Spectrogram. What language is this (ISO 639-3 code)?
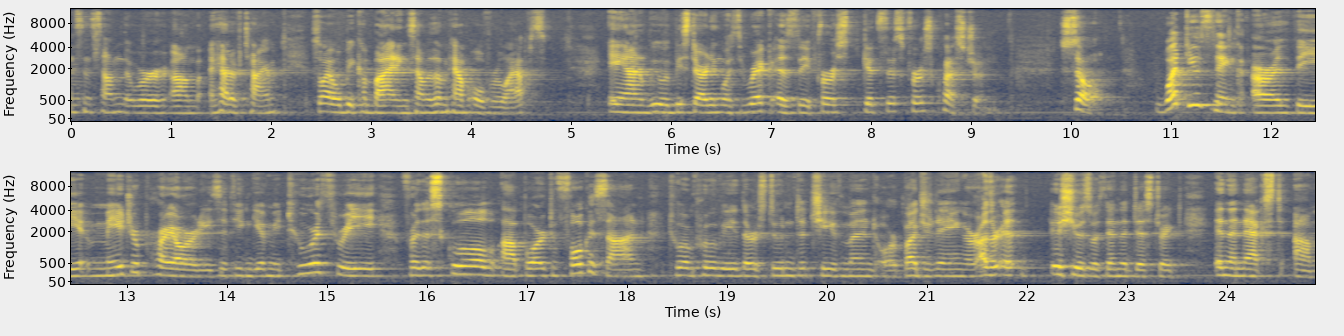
eng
